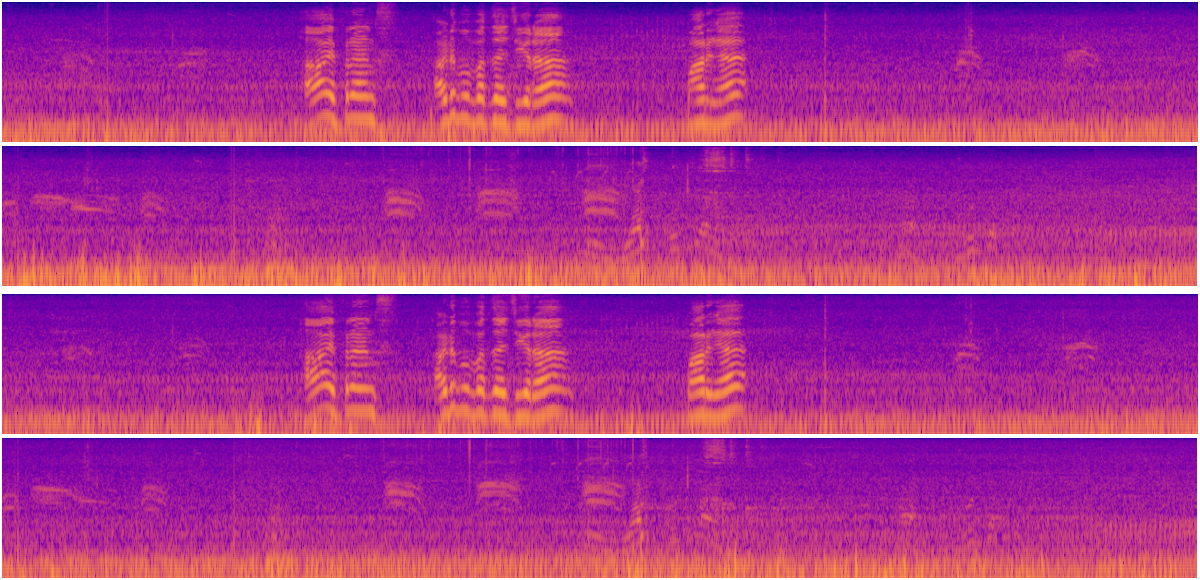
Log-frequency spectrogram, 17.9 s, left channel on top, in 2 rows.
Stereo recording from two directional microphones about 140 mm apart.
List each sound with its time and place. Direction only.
2.2 s a man's voice: 20° right (ahead or behind)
